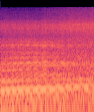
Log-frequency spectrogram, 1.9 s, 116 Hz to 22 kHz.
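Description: An Aprilia Tuono V4 1100 Factory motorcycle engine runs loud and close under acceleration, a steady buzzing V4 drone with rising harmonic tones.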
